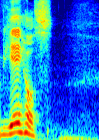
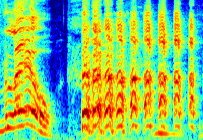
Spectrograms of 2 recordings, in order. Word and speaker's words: Viejos: to your house called Viejos." I go, "How do you How do you spell that?" He He writes it all out. I said, "THAT'S VALEO." HE GOES, "NO, IT'S VIEJO."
